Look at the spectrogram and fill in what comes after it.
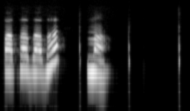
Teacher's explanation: दोनों होठ परस्पर स्पर्श करते हैं और जीव जो है जीवा जो है निष्क्रिय रहती है ओष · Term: प वर्ग, ओष्ठ्य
